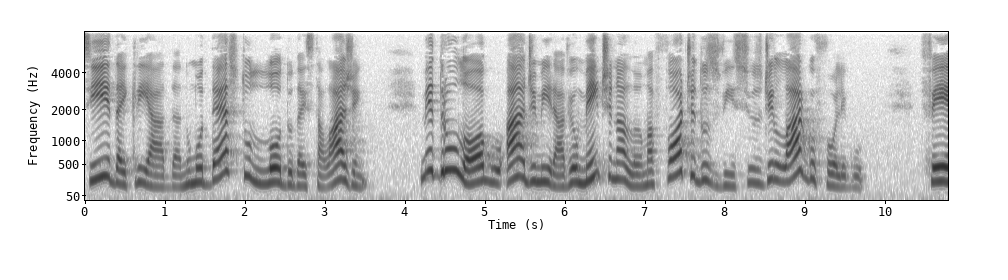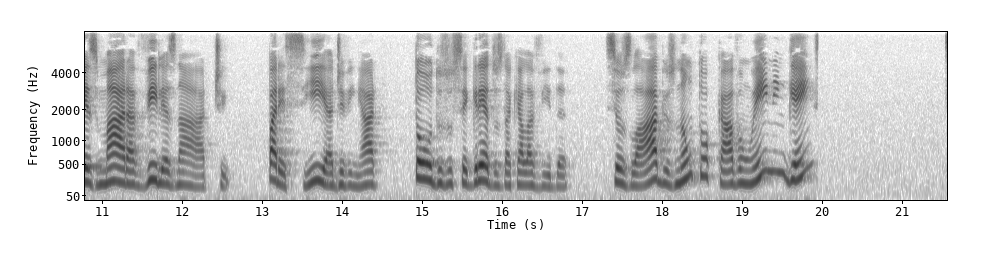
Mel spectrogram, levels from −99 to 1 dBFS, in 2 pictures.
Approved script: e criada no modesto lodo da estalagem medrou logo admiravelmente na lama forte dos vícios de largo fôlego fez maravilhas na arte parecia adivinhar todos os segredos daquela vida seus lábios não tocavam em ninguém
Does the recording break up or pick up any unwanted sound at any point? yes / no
no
